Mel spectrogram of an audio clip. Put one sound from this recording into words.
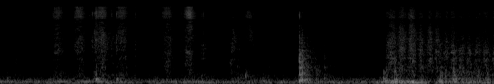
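A spray bottle squirts in short bursts.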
